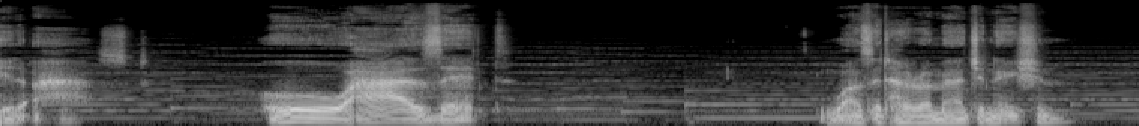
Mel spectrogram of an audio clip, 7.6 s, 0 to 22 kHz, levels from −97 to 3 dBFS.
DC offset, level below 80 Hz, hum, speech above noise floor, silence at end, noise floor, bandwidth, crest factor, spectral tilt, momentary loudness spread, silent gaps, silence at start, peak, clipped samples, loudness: under 0.1%; -48 dBFS; none; 30 dB; 0.5 s; -56 dBFS; 19.5 kHz; 20 dB; -4.5 dB/octave; 20 LU; none; 0 s; -8 dBFS; under 0.1%; -26 LUFS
